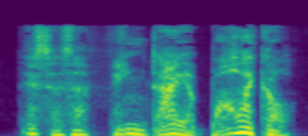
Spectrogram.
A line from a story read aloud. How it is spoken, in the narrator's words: whispered a trembling squire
